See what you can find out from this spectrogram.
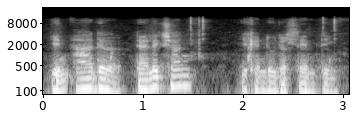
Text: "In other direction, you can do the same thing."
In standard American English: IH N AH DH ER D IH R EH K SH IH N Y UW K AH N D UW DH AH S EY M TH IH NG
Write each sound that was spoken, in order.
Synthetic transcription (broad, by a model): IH N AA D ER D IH L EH K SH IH N Y UW K AH N D UW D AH S EY M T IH NG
